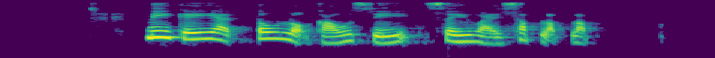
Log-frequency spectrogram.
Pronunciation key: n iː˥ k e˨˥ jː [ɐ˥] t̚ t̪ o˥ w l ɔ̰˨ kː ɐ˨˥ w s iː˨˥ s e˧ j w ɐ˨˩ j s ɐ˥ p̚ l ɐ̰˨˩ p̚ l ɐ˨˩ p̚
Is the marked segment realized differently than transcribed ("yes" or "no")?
yes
